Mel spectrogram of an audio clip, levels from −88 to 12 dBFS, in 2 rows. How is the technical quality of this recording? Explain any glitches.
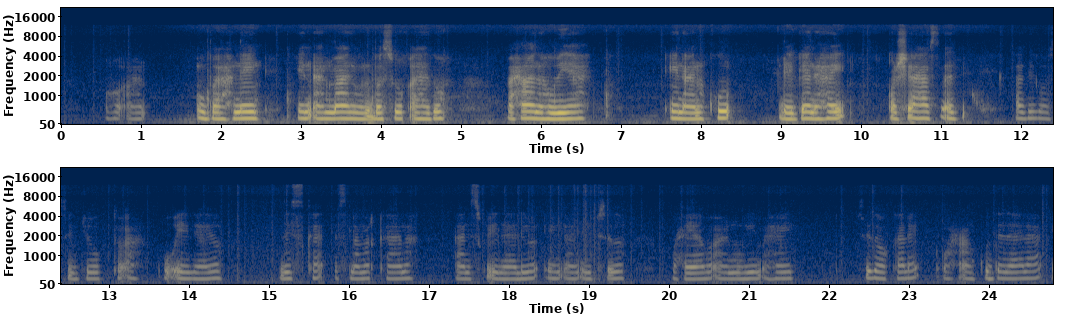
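No glitches can be heard in the recording. The speech has come through a call codec that sounds consistent with Opus, with its top end stopping at about 12 kHz, and the room's background noise and the level changes as the talker moves, about a second in and again around 11.5 s, belong to the recording itself.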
